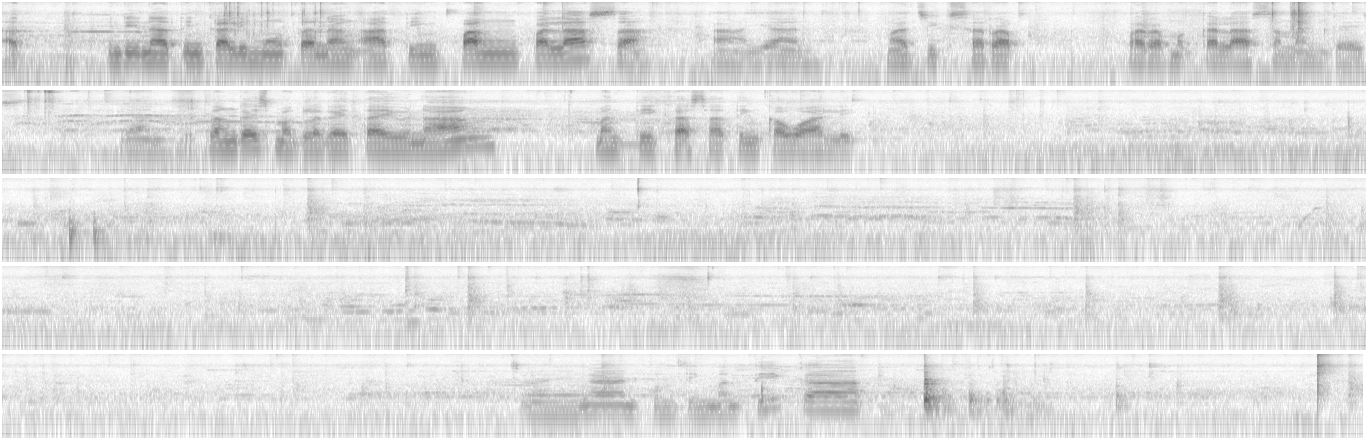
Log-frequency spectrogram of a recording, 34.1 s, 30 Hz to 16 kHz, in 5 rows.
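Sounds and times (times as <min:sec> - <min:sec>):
faint chicken calls: 0:15.2 - 0:20.8.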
